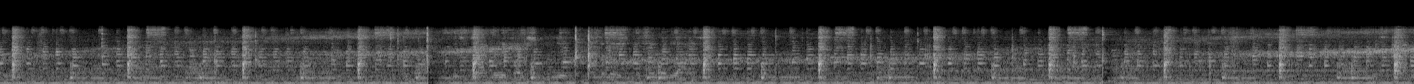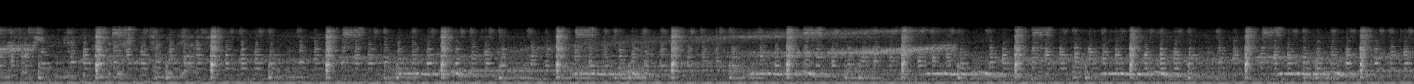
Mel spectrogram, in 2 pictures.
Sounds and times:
Music: 0.0s - 28.2s
Speech: 4.7s - 7.0s.

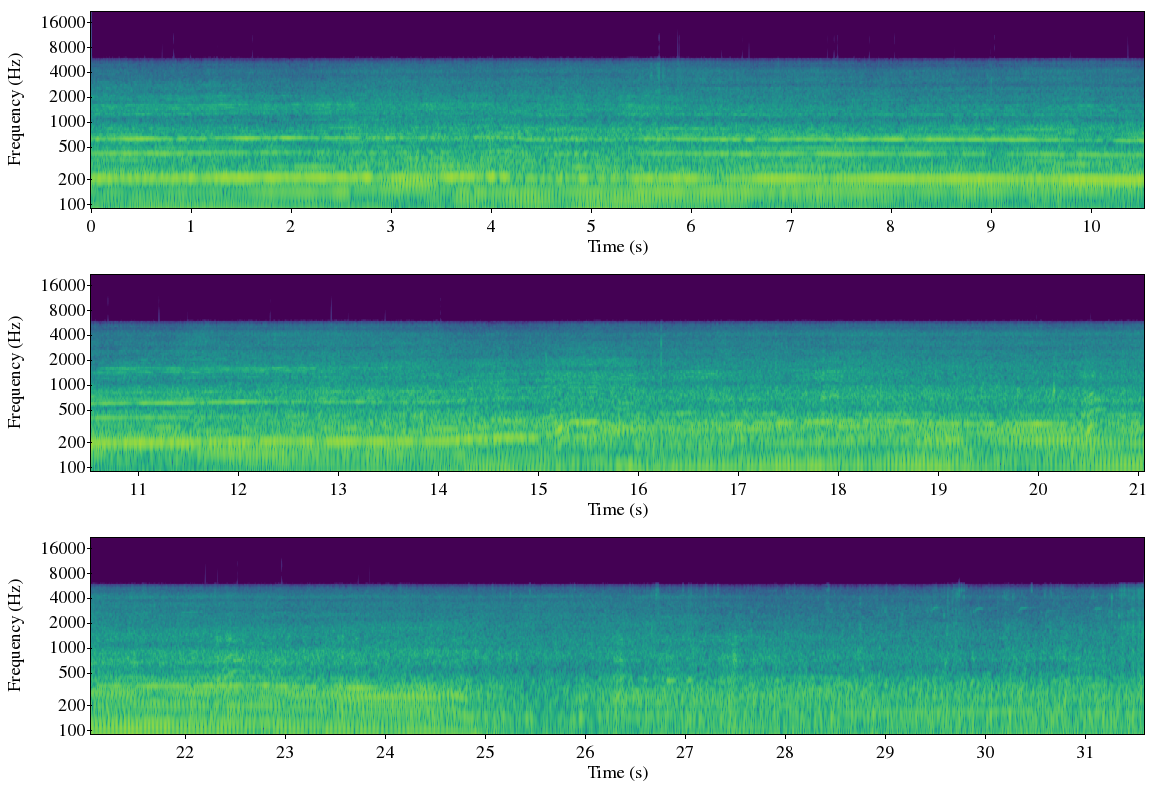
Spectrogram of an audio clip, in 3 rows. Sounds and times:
Motorboat, speedboat: 0.0s - 31.5s.

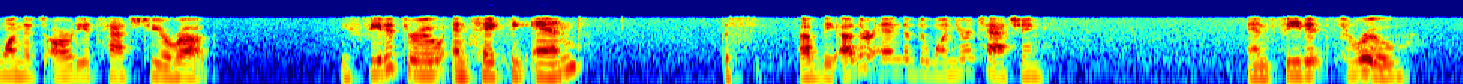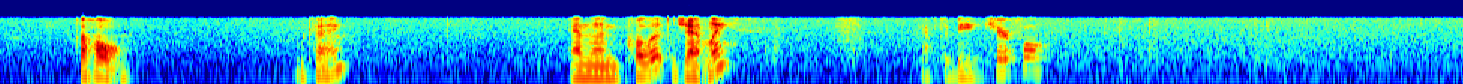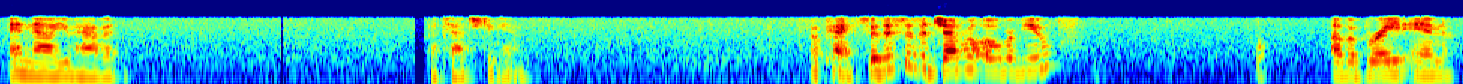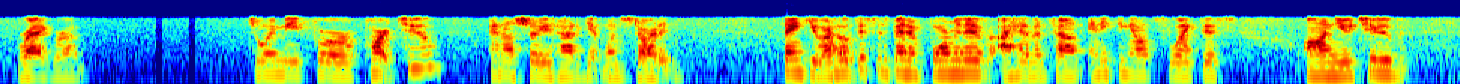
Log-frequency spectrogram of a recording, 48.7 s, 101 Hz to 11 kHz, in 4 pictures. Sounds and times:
Speech: 0.0s - 1.8s, 2.8s - 5.0s, 6.0s - 8.8s, 10.4s - 11.8s, 12.8s - 13.3s, 14.7s - 15.2s, 16.9s - 18.4s, 19.9s - 21.0s, 24.4s - 25.5s, 28.0s - 28.8s, 31.1s - 33.4s, 35.5s - 37.4s, 38.6s - 42.3s, 43.1s - 48.3s
Inside, small room: 0.0s - 48.7s.

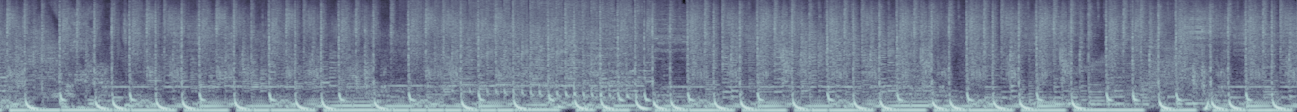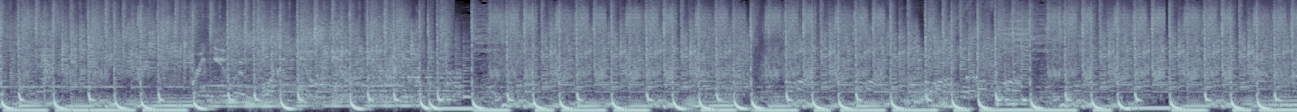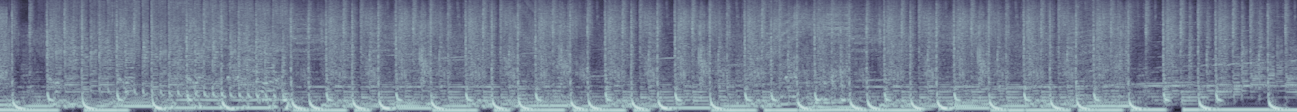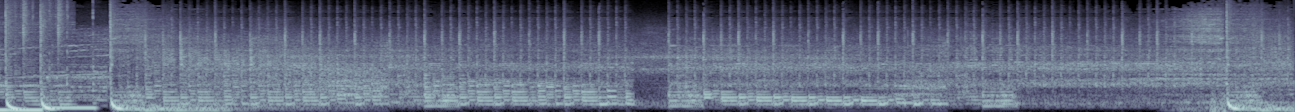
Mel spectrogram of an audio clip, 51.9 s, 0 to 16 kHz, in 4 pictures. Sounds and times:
Drum and bass: 0.0s - 51.8s
Dubstep: 0.0s - 51.8s.

